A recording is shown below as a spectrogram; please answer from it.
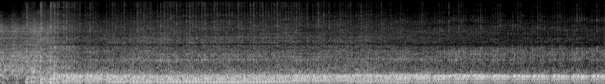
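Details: Rebuilt high-compression turbo Miata engine on its first warm-up run after the rebuild, before the downpipe and intercooler pipe were connected. It starts, flares briefly, then settles into a smooth, even idle with no misfire and runs normally.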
